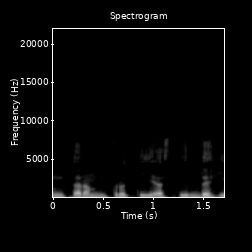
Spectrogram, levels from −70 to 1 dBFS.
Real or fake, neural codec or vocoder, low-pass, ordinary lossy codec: real; none; none; none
